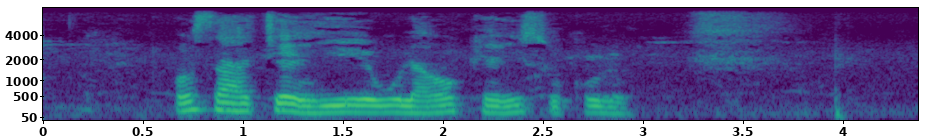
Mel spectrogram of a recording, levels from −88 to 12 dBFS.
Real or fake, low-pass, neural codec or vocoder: fake; 7.2 kHz; vocoder, 44.1 kHz, 128 mel bands every 512 samples, BigVGAN v2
